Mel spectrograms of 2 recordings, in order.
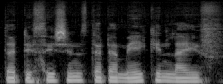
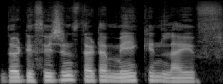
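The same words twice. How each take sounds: First: The words are spoken softly. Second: The words are spoken at normal volume. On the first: "Softly now" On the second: "In a normal voice now"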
